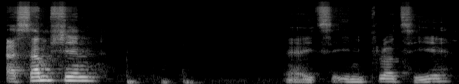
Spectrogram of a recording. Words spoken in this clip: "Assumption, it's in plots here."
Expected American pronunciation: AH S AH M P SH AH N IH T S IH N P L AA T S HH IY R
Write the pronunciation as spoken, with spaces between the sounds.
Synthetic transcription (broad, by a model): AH S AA M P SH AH N IH T S IH N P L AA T HH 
